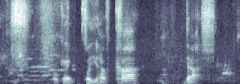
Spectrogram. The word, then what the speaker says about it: Qadash: So the da and sha when they join together they make dash. Okay. So you have ka dash.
